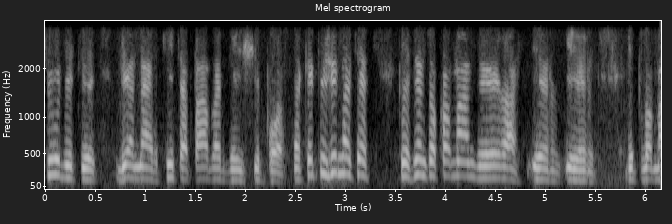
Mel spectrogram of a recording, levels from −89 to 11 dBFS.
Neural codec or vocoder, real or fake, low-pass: none; real; 3.6 kHz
